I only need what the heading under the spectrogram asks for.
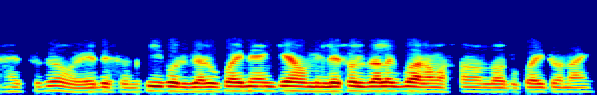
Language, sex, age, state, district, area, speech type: Assamese, male, 18-30, Assam, Nalbari, rural, conversation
